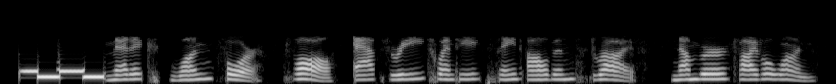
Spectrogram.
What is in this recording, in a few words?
EMS ALERT, p25; wake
